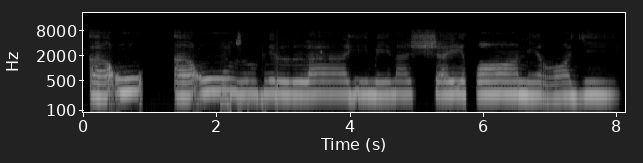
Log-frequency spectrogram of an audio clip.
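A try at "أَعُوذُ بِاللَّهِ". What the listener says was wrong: Ain, coba ainnya. Au. Jangan naik ke atas suaranya. Au, dorong ke depan.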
